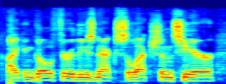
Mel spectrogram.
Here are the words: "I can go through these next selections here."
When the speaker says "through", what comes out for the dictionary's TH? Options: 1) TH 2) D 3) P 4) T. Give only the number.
1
